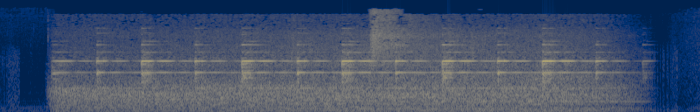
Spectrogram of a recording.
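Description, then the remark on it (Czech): A railway level crossing alarm rings in steady, evenly spaced pulses over a continuous electronic tone, with a rumbling wash of noise beneath, lasting several seconds without any voices. “Vlak to nebyl, byl to železniční přejezd.”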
